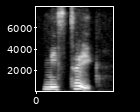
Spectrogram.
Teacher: The stress remains on the root word, that in this case is take, and the prefix, it does not take the primary stress.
